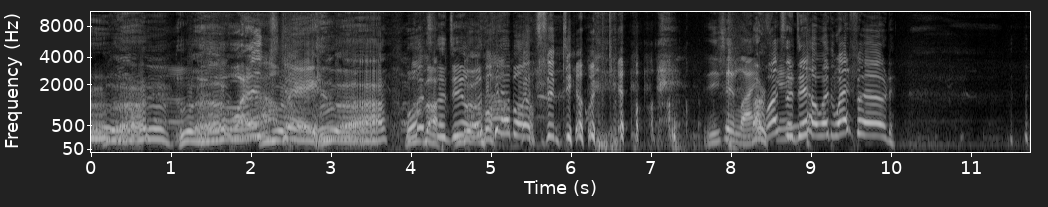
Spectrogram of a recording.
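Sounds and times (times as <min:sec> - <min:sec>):
person imitating a dog almost talking with groaning vocal sound: 0:00.0 - 0:05.0
laughter: 0:00.5 - 0:09.6
speech: 0:00.7 - 0:10.2.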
